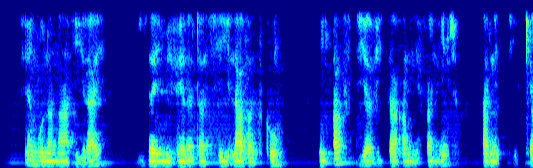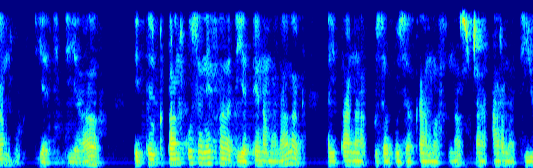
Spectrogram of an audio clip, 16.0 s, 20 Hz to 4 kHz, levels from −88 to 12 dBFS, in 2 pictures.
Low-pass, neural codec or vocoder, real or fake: 3.6 kHz; none; real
